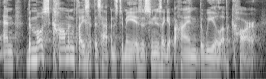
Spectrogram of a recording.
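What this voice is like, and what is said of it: American accent. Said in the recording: “my accent gives me away. So obviously I'm American”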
